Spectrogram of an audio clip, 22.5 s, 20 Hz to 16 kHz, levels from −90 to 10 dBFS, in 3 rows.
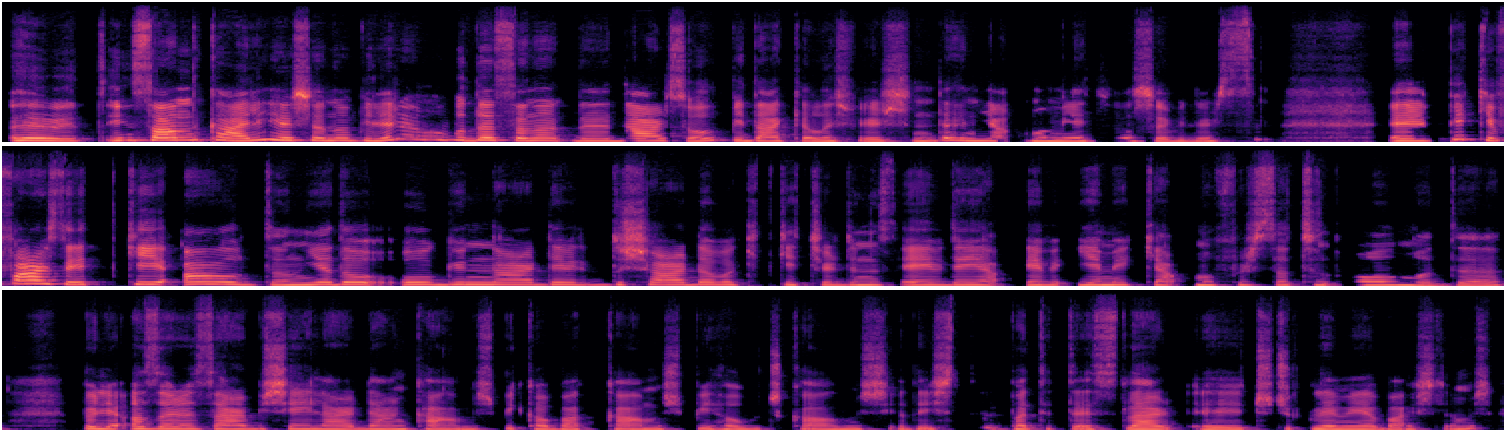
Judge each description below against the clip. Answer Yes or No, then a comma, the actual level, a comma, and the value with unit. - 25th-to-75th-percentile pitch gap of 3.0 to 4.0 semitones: No, average, 5.1 semitones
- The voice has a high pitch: Yes, high, 225 Hz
